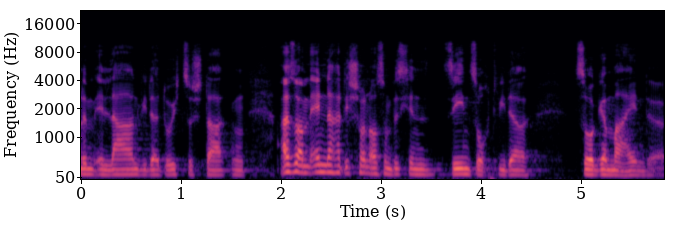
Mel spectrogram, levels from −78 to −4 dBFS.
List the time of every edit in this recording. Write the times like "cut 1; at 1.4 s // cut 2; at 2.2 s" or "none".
none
